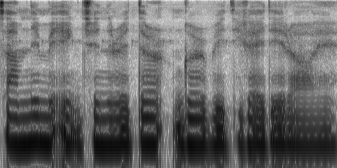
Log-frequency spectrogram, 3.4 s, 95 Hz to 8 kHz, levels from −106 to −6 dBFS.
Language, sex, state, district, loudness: Hindi, female, Arunachal Pradesh, Papum Pare, -16 LUFS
